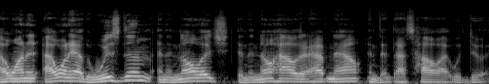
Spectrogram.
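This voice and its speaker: A man speaks very fast with a Spanish accent. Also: medium pitch for a man, ordinary pitch variation, very clean recording, silent background. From Venezuela (Caracas). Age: 60s. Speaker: former FBI agent. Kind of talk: casual chat. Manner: animated.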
